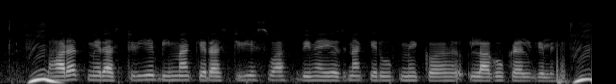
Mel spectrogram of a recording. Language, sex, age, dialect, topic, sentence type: Magahi, male, 18-24, Western, banking, statement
